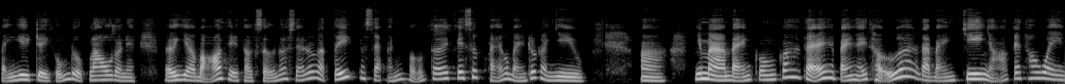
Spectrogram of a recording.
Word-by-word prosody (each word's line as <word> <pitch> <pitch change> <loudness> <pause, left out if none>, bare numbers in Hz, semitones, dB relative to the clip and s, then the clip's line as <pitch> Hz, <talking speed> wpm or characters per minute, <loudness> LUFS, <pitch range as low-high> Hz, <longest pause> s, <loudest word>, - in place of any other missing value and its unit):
bạn 170 +7 -3
duy 225 -1 +4
trì 165 - +1
cũng 225 +9 -3
được 250 - -2
lâu 205 +1 +1
rồi 195 -3 -2
nè, 170 -1 -5 0.3
ờ, 180 - +1
giờ 205 -3 +2
bỏ 260 - +2
thì 190 -7 -2
thật 160 -2 -5
sự 150 0 -3
nó 250 - -3
sẽ 205 -5 -5
rất 285 - 0
là 280 -3 -1
tiếc, 280 +10 +1
nó 280 - -5
sẽ 200 -8 -4
ảnh 195 +9 -7
hưởng 195 - -6
tới 255 +1 0
cái 290 - +3
sức 320 +1 -3
khỏe 170 - -4
của 255 - -1
bạn 170 -10 -4
rất 295 - -1
là 260 - -1
nhiều. 175 -5 0 0.5
Ờ, 175 -2 +1 0.3
nhưng 255 +1 +5
mà 200 -6 +8
bạn 185 0 +1
cũng 220 +2 -2
có 325 - 0 0.2
thể, 305 - +5
bạn 190 +5 +1
hãy 210 +3 0
thử 230 - +2
á 355 -2 +2
là - - +3
bạn 175 +3 -5
chia 250 +2 +5
nhỏ 220 -2 -2
cái 275 - 0
thói 285 0 -2
quen 245 -7 0
215 Hz, 280 wpm, -22 LUFS, 180-260 Hz, 0.5 s, mà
